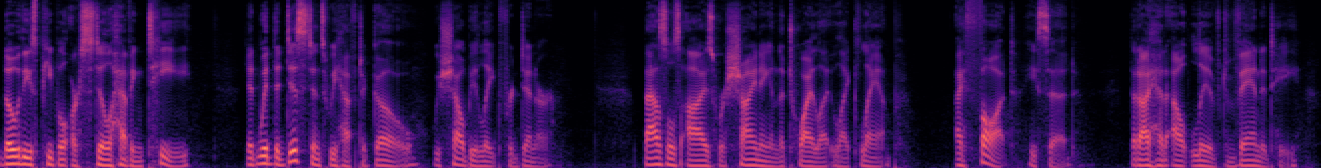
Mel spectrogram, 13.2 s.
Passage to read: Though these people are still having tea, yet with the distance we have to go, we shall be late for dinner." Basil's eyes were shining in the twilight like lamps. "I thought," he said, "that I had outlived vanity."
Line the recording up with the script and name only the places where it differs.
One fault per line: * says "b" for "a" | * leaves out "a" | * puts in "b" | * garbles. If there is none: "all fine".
* says "lamp" for "lamps"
